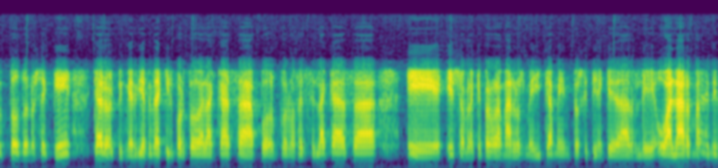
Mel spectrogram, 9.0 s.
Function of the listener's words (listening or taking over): listening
